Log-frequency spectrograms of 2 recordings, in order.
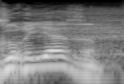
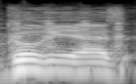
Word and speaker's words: Gorillaz: Comment Guerriers très difficile à prononcer pour nous français. – Gorillaz. – Ouais, Gorillaz, excellent.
